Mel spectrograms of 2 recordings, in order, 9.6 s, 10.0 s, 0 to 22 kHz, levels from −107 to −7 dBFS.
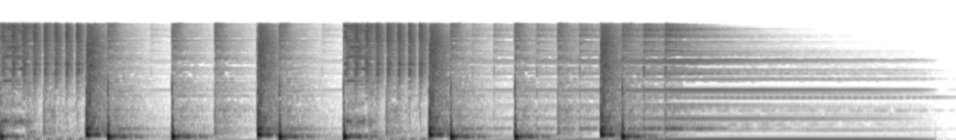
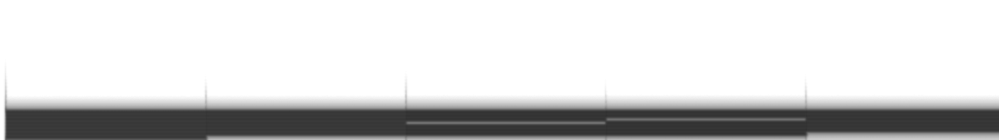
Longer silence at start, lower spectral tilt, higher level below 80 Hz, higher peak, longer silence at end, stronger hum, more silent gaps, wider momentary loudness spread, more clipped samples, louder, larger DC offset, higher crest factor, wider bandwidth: about the same, 0 s vs 0.05 s; first, -3.5 dB/octave vs 0 dB/octave; first, -50 dBFS vs -66 dBFS; about the same, -8 dBFS vs -10 dBFS; first, 1.4 s vs 0 s; neither; neither; first, 19 LU vs 1 LU; neither; second, -28 LUFS vs -22 LUFS; neither; first, 22 dB vs 12 dB; first, 11.5 kHz vs 1 kHz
